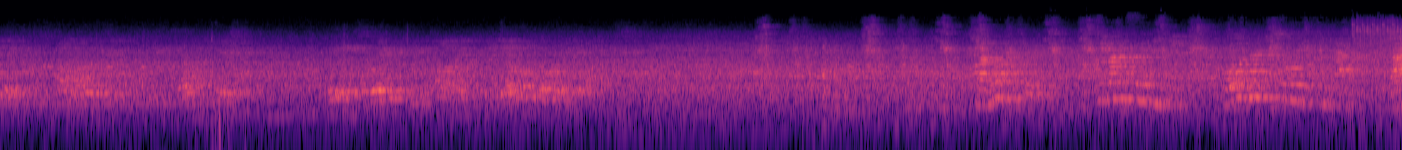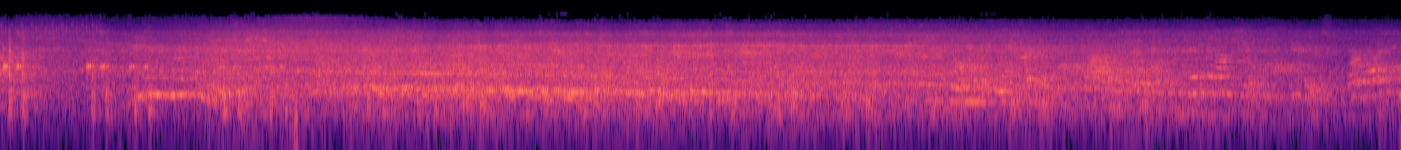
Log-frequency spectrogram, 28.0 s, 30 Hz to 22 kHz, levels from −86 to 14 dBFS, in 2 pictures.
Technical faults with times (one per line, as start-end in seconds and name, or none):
none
